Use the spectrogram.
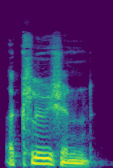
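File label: "occlusion", British English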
